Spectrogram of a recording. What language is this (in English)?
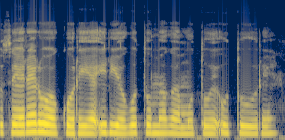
Kikuyu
